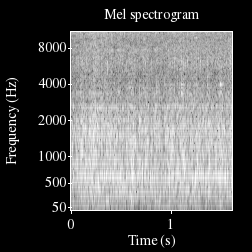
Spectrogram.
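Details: 1989 Suzuki 30hp three-cylinder two-stroke outboard, after replacing the bad crankshaft seal and fuel pump: smooth, even tick-over with no popping or missed beats; running cleanly on all cylinders.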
